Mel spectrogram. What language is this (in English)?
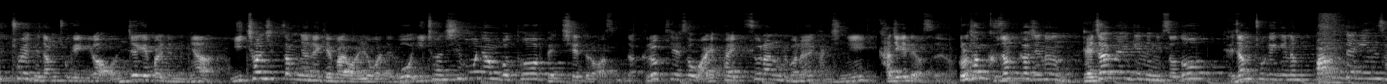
Korean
